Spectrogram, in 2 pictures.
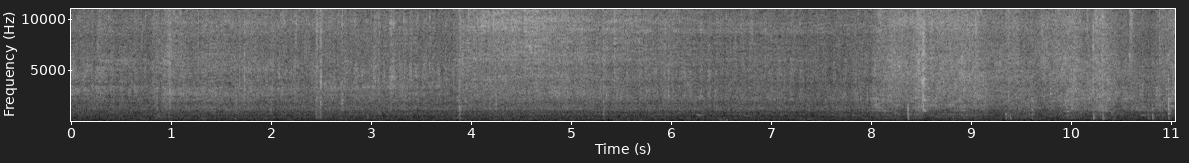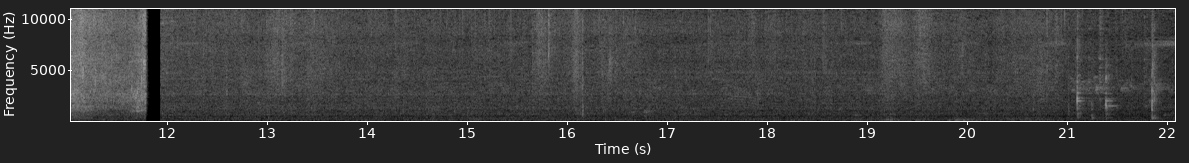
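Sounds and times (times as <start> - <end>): frying in hot oil: 0.0 - 16.1
wooden spoon scraping pot: 8.0 - 11.8.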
